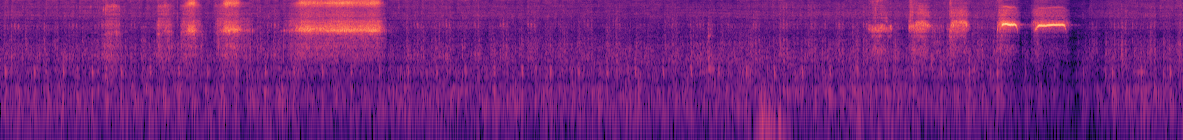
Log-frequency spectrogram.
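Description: A small steam whistle toots in short, shrill blasts.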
